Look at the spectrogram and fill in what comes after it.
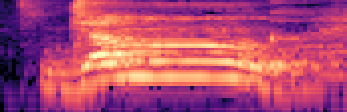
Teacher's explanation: सारी ध्वनि नाक से ही बाहर आएगी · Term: अनुस्वार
